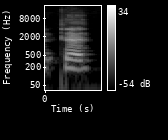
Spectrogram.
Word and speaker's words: peux: With un peu, we have P-E-U, but then with je peux, I can, we have P-E-U-X, but we don't pronounce that X.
